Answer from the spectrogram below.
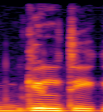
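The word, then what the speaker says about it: guilty: तो आप कहेंगे आई फील वेरी गिल्टी। इस वर्ड में ऑफ कोर्स यू साइलेंट है, तो आप गिल्टी नहीं कहेंगे बट गिल्टी कहेंगे।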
